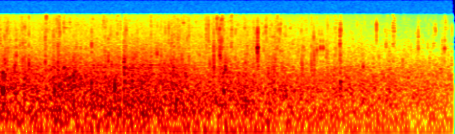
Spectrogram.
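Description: Rain falling on water: a steady hiss with scattered drop splashes, fading out toward the end.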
